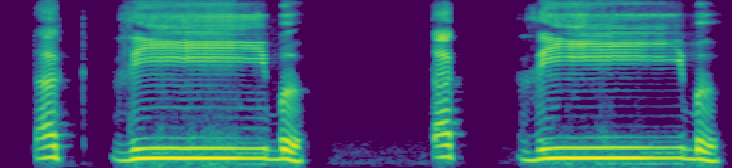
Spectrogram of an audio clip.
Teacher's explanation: اس کو تکذیب نہیں پڑھیں گے، یعنی با کے اوپر ہماری آواز ختم نہیں ہوگی، بلکہ با کے اوپر ایکو ساؤنڈ کی آواز پیدا ہوگی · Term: قلقلہ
